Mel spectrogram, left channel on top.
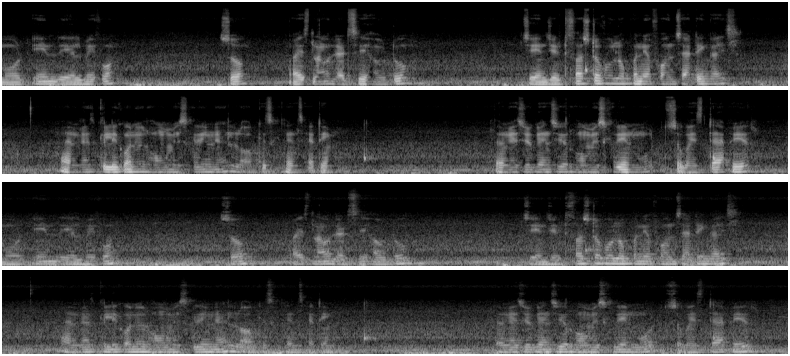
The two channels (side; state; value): both; normal; correlation 0.40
